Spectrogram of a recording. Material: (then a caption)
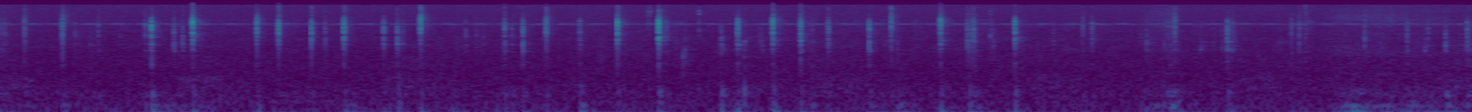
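Composite. Long nails tap the hollow composite frame of a rhinestone-decorated tennis racket lying on black cloth. The result is a steady run of quick, sharp, bright clicks that die away almost instantly, over a soft low rumble.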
